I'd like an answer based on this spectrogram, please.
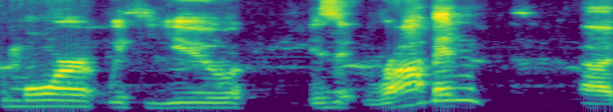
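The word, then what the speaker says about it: Rabin: Uh, it's pronounced Robin. Robin, but it's spelled R A B I N. So, it's spelled Raven. No, the A makes the same sound as the first syllable in amazing.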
